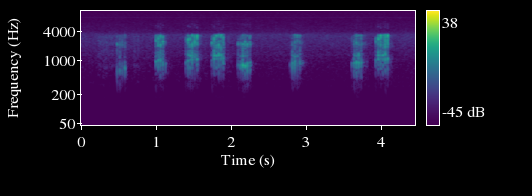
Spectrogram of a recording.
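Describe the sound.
A person imitates a feeding hog with about nine short, throaty grunts in an uneven rhythm, some closely paired, over a faint steady hum, with no talking.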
